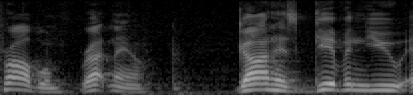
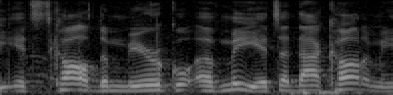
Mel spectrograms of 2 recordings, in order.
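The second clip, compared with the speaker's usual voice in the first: ordinary delivery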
